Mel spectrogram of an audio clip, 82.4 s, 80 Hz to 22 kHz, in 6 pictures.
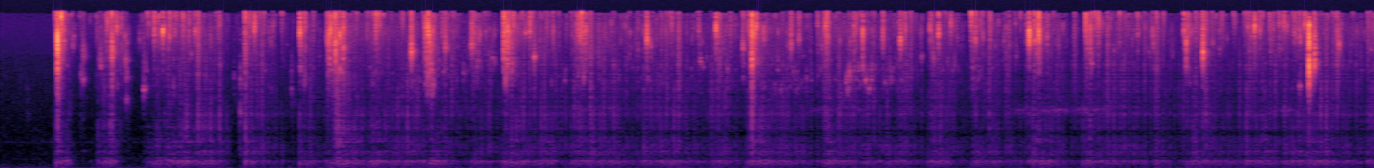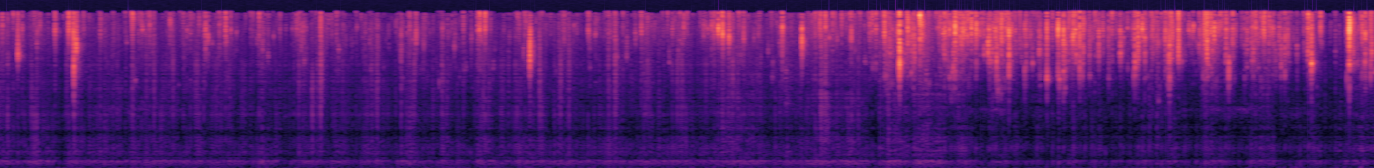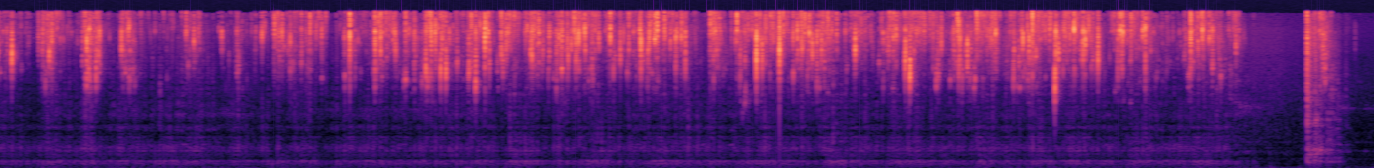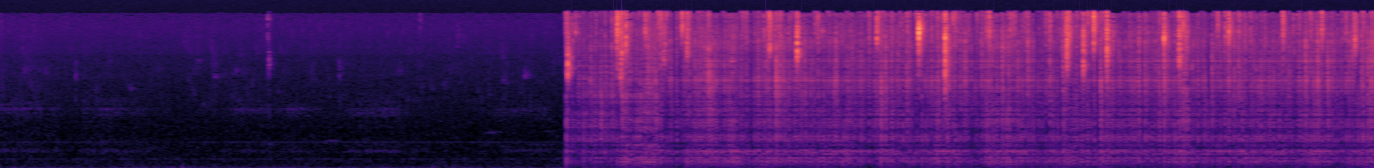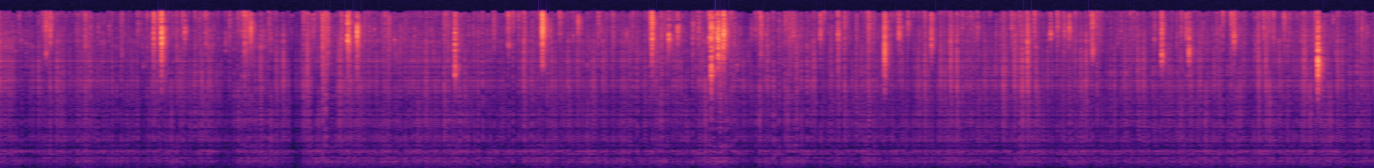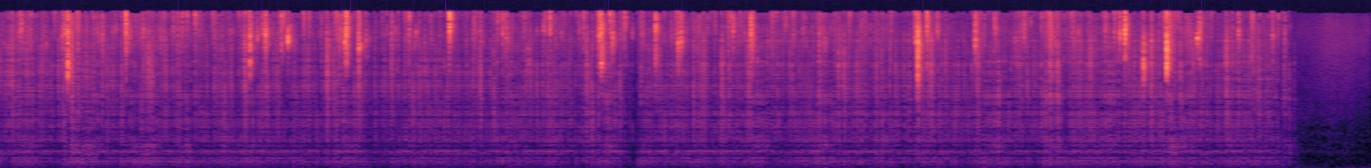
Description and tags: Water Dripping 04
Water dripping. Recorded with Zoom H4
